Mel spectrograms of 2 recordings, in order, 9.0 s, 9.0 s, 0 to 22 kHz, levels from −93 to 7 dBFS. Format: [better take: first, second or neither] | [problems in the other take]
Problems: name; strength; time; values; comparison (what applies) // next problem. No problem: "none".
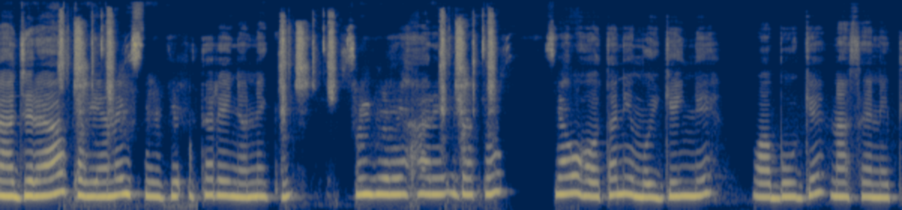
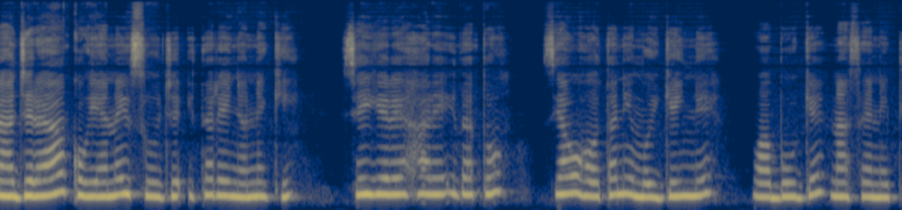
second | noise reduction (neural mask model Resemble Enhance denoiser)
